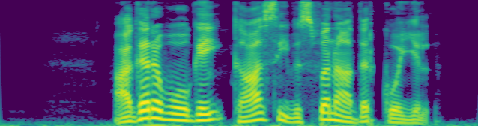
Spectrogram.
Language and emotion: Tamil, neutral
